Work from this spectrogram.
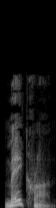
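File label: "macron", British English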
